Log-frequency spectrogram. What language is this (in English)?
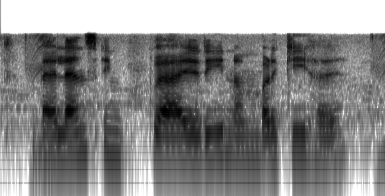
Maithili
